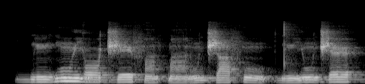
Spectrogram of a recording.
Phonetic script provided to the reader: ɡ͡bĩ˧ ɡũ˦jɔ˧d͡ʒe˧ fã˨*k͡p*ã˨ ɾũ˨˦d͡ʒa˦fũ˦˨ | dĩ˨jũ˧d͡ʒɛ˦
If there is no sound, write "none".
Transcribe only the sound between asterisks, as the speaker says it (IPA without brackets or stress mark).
k͡p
